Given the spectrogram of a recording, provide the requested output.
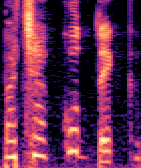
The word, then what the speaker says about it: Pachacútec: a porque es grave y termina en ere pachacútec porque lleva tilde en la copa porque es grave y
